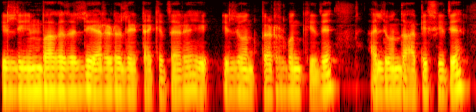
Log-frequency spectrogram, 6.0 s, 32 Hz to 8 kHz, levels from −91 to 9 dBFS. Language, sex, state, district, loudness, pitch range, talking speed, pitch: Kannada, male, Karnataka, Koppal, -20 LUFS, 90-95 Hz, 130 wpm, 90 Hz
